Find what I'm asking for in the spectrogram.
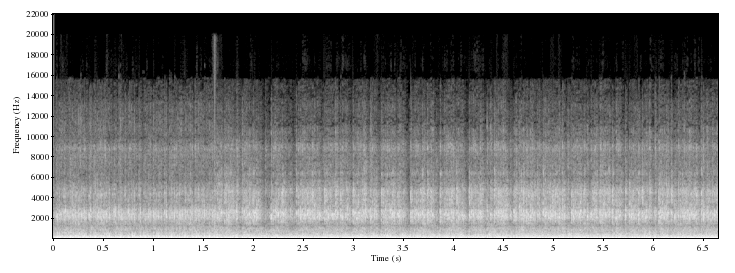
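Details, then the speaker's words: Blower engine idling after a new TSP blower cam swap on a fresh tune: a deep, loud, choppy lope of about three pulses a second, running steady and healthy. The owner says it has more tone than before. "Yeah, that sounded freaking crazy. I ain't gonna lie, I did not expect it to be like that. Some of you might say it sounds the same, but I can definitely tell a difference."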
